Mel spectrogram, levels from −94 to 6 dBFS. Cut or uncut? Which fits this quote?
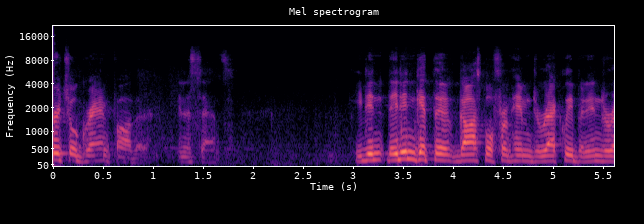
uncut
